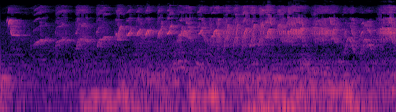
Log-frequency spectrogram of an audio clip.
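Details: Aviary-kept chestnut-bellied seed finch chick, five months old and still brown, giving its praia-style song: a steady stream of bright, rapid high chirps and short slurred whistles over a low background hum.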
